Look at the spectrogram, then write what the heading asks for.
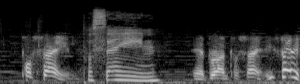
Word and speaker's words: Posehn: Behosen? Posehn.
